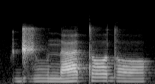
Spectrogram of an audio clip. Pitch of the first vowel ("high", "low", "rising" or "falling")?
low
